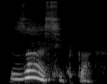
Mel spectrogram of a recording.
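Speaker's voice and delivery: abrupt, sudden, blurted cry. Narrating a story, the rabbit cries out and hides behind Fufu: sudden cry. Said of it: "раптом вигукнув кролик".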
